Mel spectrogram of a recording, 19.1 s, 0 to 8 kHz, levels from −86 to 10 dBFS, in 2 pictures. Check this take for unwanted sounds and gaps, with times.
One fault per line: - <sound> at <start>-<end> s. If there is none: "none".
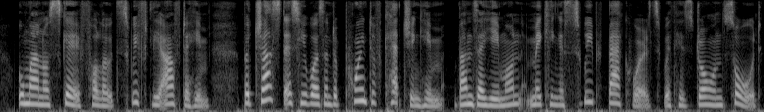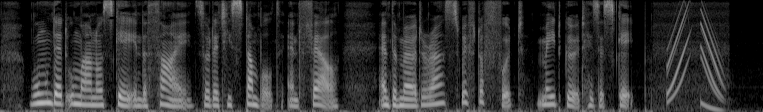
- chirp at 17.9-18.6 s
